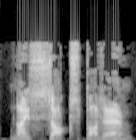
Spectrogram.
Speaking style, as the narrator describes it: Moody growled

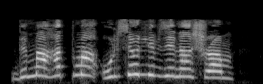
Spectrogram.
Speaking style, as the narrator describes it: shouted

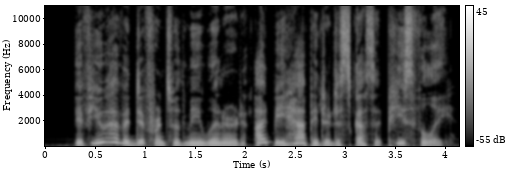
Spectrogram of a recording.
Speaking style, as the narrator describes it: Carden replied, with just a hint of an edge in his friendly voice

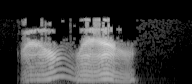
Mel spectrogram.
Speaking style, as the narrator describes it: he said weakly

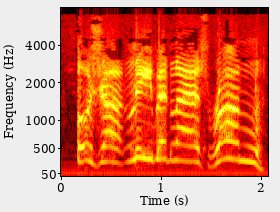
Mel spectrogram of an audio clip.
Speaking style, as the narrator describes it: Dugan screamed

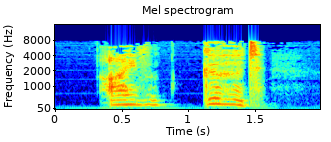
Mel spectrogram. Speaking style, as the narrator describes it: replied shakily

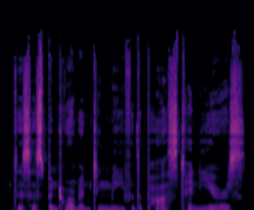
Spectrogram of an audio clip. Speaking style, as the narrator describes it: he says gravely

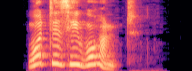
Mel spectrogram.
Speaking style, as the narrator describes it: asked Mrs

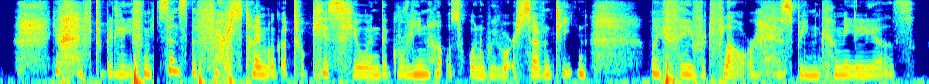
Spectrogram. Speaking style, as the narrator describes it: Wei Ying holds onto Lanjan and gasps

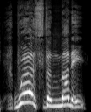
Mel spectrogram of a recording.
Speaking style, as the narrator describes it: Gride shouted

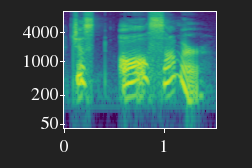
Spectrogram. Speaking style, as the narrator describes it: Rush said happily

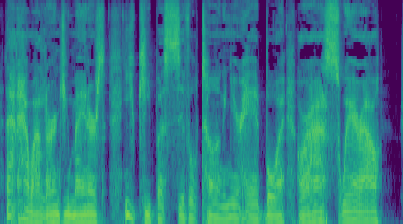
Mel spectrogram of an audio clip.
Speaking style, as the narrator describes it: snapped

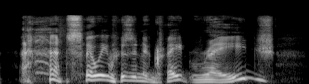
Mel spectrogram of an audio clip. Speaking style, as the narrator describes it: repeated the commander, laughing

